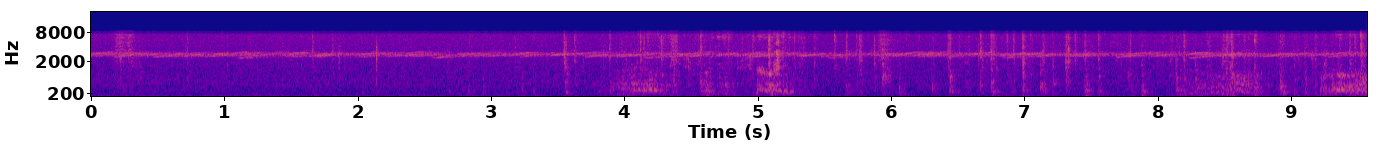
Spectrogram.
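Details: Spring peepers in a dense chorus, a steady high peeping drone that runs unbroken throughout, overlaid by scattered low thumps and rumbling handling noises that grow busier toward the end.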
